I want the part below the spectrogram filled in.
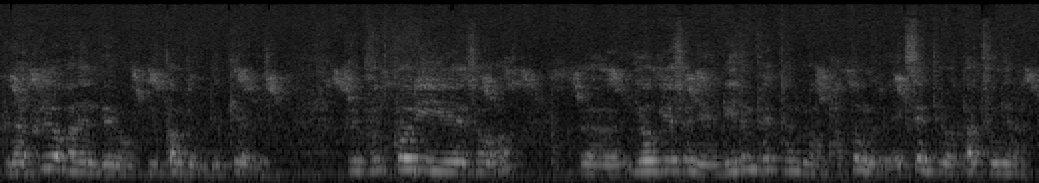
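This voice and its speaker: Amid noticeable background noise, the talking goes at a fairly quick clip. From South Korea, Chungcheong (Nonsan). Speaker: traditional music professor and moderator. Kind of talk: panel discussion.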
